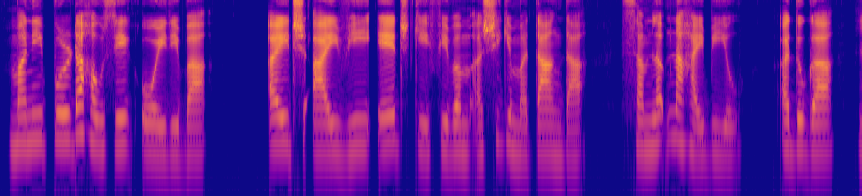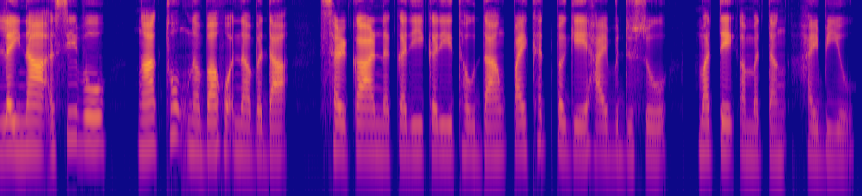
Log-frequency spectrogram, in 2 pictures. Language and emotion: Manipuri, neutral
